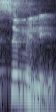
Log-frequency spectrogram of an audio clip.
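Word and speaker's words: simile: থেকে তো দেখে নাও প্রথমেই রয়েছে কি সিমিলি এটির উচ্চারণ হচ্ছে সিমিলি তারপর মেটাফোর ওকে পারসনিফিকেশন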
